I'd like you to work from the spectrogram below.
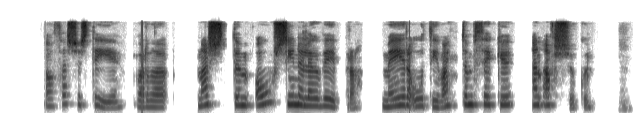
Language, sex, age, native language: Icelandic, female, 30-39, Icelandic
